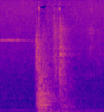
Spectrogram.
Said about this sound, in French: Une fois qu'elle a fermé la porte, Hortense dit, j'ai à peine fini de sonner qu'elle est déjà là.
